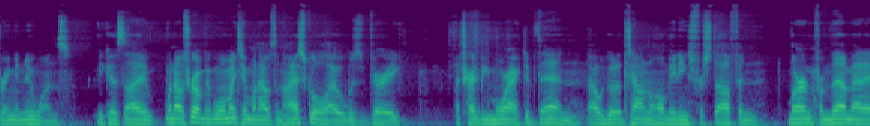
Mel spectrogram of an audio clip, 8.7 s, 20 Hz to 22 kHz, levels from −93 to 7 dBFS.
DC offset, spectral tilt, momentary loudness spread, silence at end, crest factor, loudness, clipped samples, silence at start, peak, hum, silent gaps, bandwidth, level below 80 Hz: under 0.1%; -5.5 dB/octave; 10 LU; 0 s; 18 dB; -29 LUFS; under 0.1%; 0 s; -10 dBFS; none; none; 15.5 kHz; -64 dBFS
